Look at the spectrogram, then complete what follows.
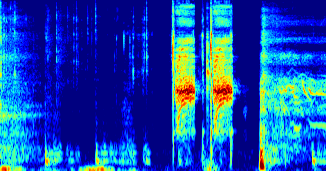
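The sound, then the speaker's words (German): A squeaky toy duck gives two quick, shrill, loud squeaks in a row, after some soft handling and rustling noises, with a further scuffle right after. “Ich habe noch eine Ente, warte.”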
